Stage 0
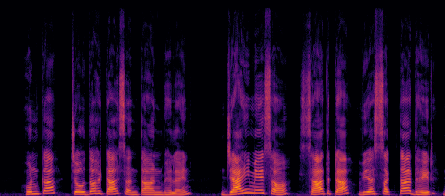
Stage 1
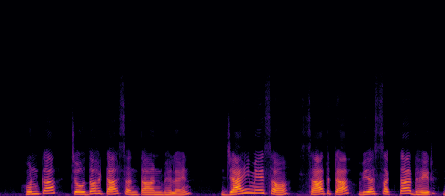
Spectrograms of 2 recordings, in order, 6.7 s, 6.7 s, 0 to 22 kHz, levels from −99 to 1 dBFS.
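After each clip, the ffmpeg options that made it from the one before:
-af "lowpass=1.4k,volume=3.5dB"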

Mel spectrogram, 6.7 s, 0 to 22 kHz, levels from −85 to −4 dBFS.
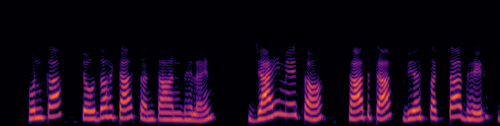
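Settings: -af "agate=range=-19dB:threshold=-59dB:ratio=16:detection=peak,volume=-6.5dB"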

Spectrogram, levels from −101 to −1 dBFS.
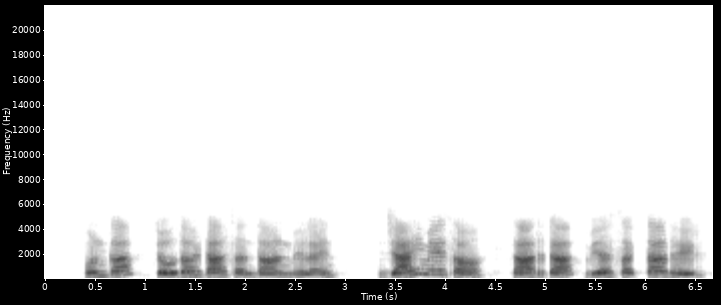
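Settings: -af "highpass=f=420:w=0.5412,highpass=f=420:w=1.3066,equalizer=f=450:t=q:w=4:g=9,equalizer=f=950:t=q:w=4:g=-8,equalizer=f=1.6k:t=q:w=4:g=8,lowpass=f=4k:w=0.5412,lowpass=f=4k:w=1.3066,aecho=1:1:29|39:0.398|0.473,volume=-2.5dB"

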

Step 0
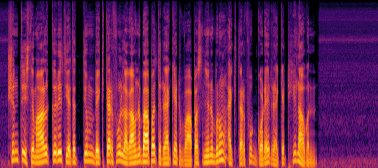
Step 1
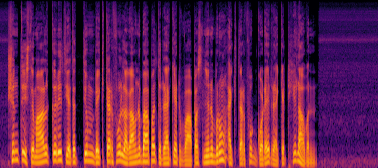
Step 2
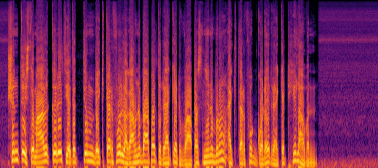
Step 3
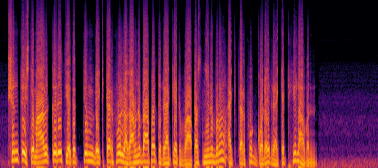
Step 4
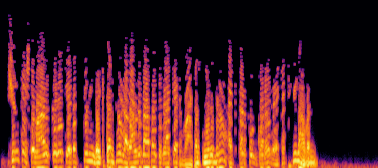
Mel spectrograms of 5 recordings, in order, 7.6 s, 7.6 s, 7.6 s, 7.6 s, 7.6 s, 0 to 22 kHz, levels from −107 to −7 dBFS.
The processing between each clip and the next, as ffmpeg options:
-filter_complex "[0:a]lowshelf=f=120:g=-6,acrossover=split=280[a][b];[b]acompressor=threshold=-20dB:ratio=2.5[c];[a][c]amix=inputs=2:normalize=0,volume=-1dB"
-af "asoftclip=type=hard:threshold=-19dB,asubboost=boost=3:cutoff=130,alimiter=limit=-20.5dB:level=0:latency=1:release=248,volume=8.5dB"
-af "adynamicsmooth=sensitivity=5:basefreq=1.3k,volume=-4dB"
-filter_complex "[0:a]aphaser=in_gain=1:out_gain=1:delay=3.3:decay=0.7:speed=0.49:type=sinusoidal,afftfilt=real='re*gte(hypot(re,im),0.0178)':imag='im*gte(hypot(re,im),0.0178)':win_size=1024:overlap=0.75,asplit=2[a][b];[b]adelay=22,volume=-6dB[c];[a][c]amix=inputs=2:normalize=0,volume=1.5dB"

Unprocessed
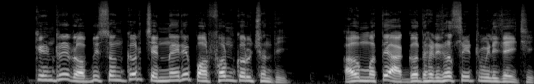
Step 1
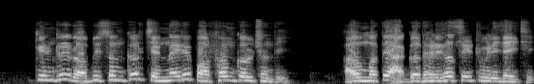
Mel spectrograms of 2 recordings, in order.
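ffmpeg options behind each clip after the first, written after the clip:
-filter_complex "[0:a]asplit=2[a][b];[b]adelay=24,volume=-5dB[c];[a][c]amix=inputs=2:normalize=0,aresample=16000,aeval=exprs='0.841*sin(PI/2*2*val(0)/0.841)':c=same,aresample=44100,volume=-4dB"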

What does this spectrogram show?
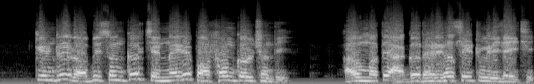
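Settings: -filter_complex "[0:a]asplit=2[a][b];[b]highpass=f=720:p=1,volume=20dB,asoftclip=type=tanh:threshold=-5dB[c];[a][c]amix=inputs=2:normalize=0,lowpass=f=3.1k:p=1,volume=-6dB,aeval=exprs='val(0)+0.0178*(sin(2*PI*50*n/s)+sin(2*PI*2*50*n/s)/2+sin(2*PI*3*50*n/s)/3+sin(2*PI*4*50*n/s)/4+sin(2*PI*5*50*n/s)/5)':c=same"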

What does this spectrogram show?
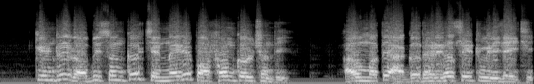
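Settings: -af "aecho=1:1:3.4:0.36,volume=1dB"

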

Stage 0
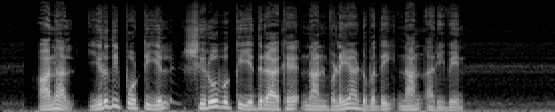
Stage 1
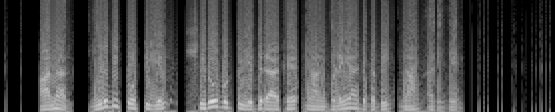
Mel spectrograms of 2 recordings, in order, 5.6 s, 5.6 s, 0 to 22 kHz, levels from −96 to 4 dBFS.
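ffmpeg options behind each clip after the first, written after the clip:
-af "acrusher=bits=5:dc=4:mix=0:aa=0.000001,volume=2dB"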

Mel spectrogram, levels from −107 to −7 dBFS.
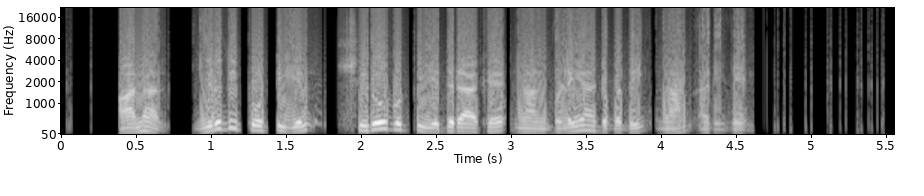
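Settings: -af "highpass=240"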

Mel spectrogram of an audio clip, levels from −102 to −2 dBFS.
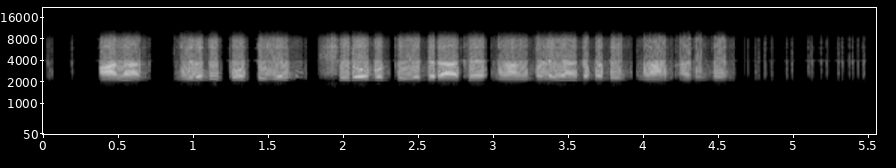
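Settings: -af "afftfilt=real='real(if(lt(b,920),b+92*(1-2*mod(floor(b/92),2)),b),0)':imag='imag(if(lt(b,920),b+92*(1-2*mod(floor(b/92),2)),b),0)':win_size=2048:overlap=0.75,asuperpass=centerf=4700:order=20:qfactor=0.86"

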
